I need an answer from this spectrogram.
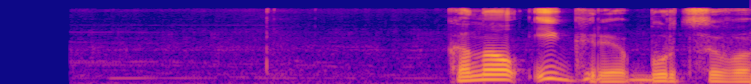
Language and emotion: Russian, neutral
